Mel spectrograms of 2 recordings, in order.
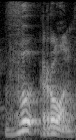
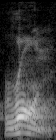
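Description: First: The word begins with a w sound. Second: The word begins with an r sound. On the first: The speaker calls it wrong. "Це не врон" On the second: The speaker calls it right. "це ро"

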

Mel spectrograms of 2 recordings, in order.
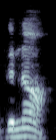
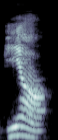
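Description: First: The syllable is said with an n sound. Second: The syllable is said with a y sound. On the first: "as per their pronunciation, it is Gna" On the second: "some people are pronouncing as Gya"

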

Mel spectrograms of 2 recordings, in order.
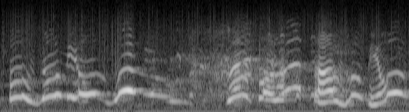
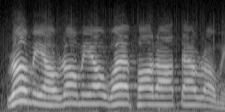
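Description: First: It is said in a put-on girlish voice. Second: It is said in his normal voice.

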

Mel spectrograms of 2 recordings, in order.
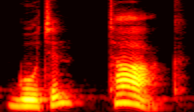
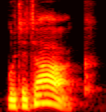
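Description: First: Every syllable is pronounced clearly and fully. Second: The n is dropped and g sounds like k.

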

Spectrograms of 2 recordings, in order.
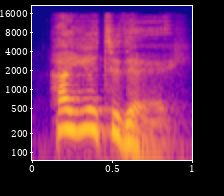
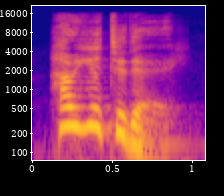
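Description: The two takes are said the same way.

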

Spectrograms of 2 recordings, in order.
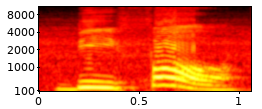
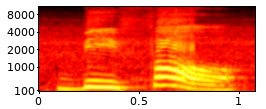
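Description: The two takes are said the same way.

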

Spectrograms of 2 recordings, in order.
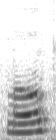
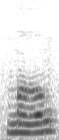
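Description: Both takes have the same delivery.

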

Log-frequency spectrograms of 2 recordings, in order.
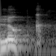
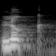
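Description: No difference in how they are said.

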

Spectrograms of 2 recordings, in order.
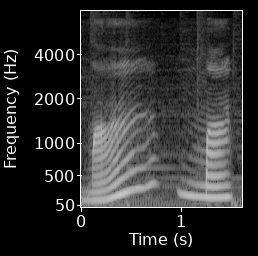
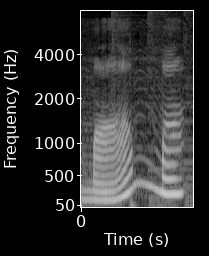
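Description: First: The word is read slowly. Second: The word is read a bit faster.

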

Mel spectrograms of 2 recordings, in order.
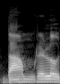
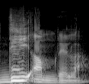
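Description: First: 'The' is said with a short 'thuh' vowel. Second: 'The' is said with a long 'thee' vowel. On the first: The speaker calls it wrong. "দা umbrella উচ্চারণ করবেন না" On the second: The speaker calls it right. "আপনারা উচ্চারণ করবেন দি umbrella"

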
